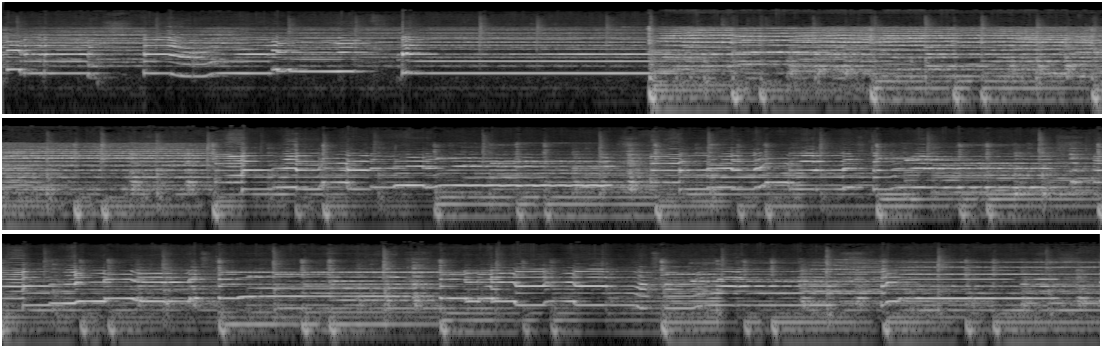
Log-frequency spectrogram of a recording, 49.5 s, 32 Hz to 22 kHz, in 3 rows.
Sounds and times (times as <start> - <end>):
Clarinet: 0.0 - 49.4.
